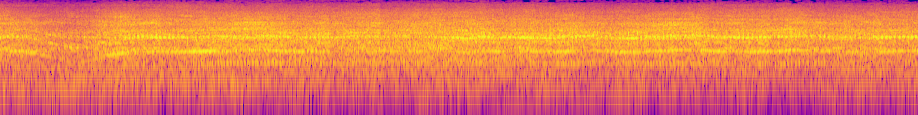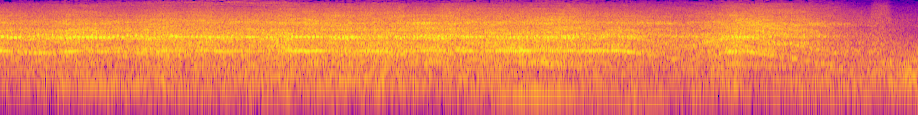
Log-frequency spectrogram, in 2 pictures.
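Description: Electric angle grinder fitted with a wool buffing pad, running at speed with a steady high whine as it buffs a painted car body panel. The pitch dips briefly about a second in and recovers, then falls away sharply near the end as the tool slows down.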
